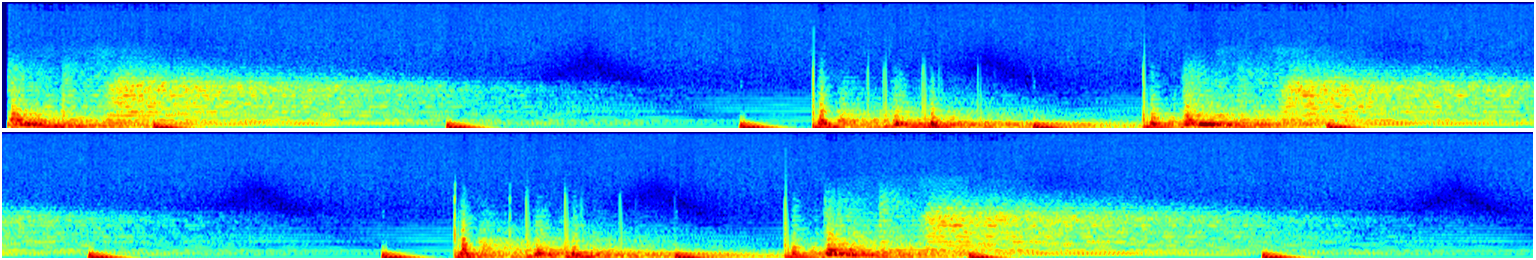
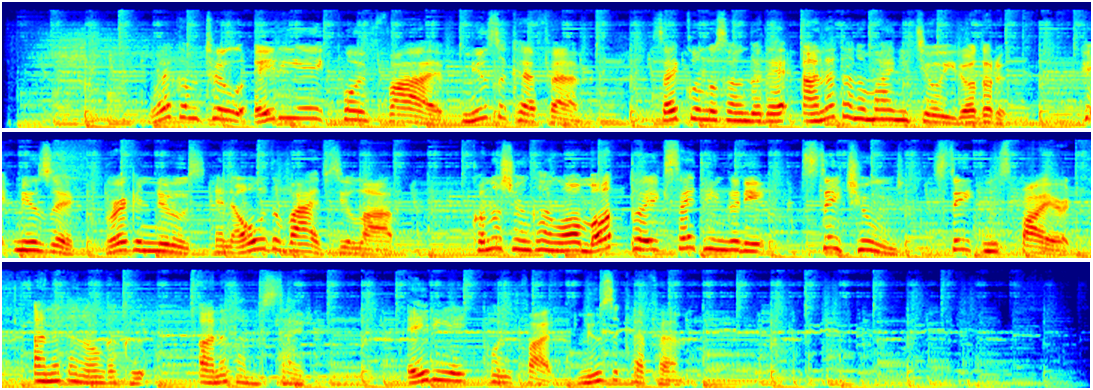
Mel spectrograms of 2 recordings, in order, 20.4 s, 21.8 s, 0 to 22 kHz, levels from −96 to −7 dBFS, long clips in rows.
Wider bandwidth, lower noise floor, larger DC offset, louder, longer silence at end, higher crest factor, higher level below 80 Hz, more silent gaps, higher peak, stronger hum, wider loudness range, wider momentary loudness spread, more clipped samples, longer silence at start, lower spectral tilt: first, 19.5 kHz vs 17 kHz; first, -52 dBFS vs -47 dBFS; neither; about the same, -22 LUFS vs -20 LUFS; first, 1.5 s vs 0.3 s; about the same, 20 dB vs 18 dB; first, -24 dBFS vs -40 dBFS; neither; about the same, -2 dBFS vs -2 dBFS; neither; first, 13 LU vs 5 LU; first, 21 LU vs 14 LU; neither; about the same, 0.05 s vs 0.1 s; first, -9.5 dB/octave vs -5 dB/octave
